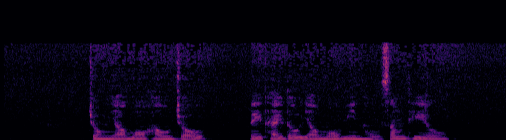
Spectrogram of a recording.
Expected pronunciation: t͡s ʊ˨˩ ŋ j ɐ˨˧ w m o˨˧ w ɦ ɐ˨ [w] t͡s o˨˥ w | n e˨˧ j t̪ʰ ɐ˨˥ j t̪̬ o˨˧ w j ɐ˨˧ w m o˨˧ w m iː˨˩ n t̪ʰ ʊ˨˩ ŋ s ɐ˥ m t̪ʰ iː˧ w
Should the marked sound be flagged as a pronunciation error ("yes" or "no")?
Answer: no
